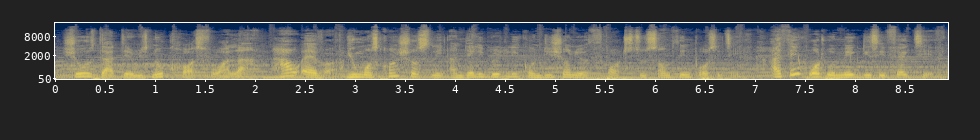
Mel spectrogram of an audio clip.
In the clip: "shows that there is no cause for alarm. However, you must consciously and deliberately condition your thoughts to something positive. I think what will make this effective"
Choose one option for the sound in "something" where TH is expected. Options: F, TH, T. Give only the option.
TH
